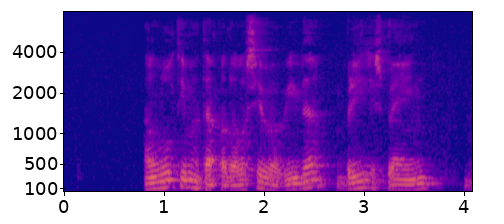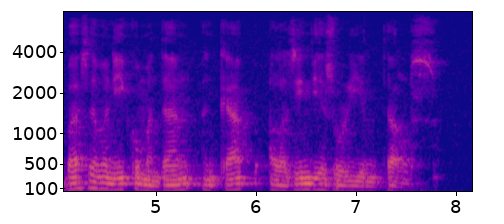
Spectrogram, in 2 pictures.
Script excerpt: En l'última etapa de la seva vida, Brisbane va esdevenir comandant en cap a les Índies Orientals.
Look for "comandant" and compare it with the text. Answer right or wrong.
right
